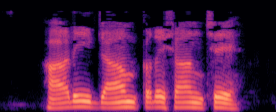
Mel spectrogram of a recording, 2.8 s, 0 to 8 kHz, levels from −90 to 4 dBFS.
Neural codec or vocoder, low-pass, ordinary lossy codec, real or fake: codec, 16 kHz, 2 kbps, X-Codec, HuBERT features, trained on balanced general audio; 7.2 kHz; MP3, 24 kbps; fake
